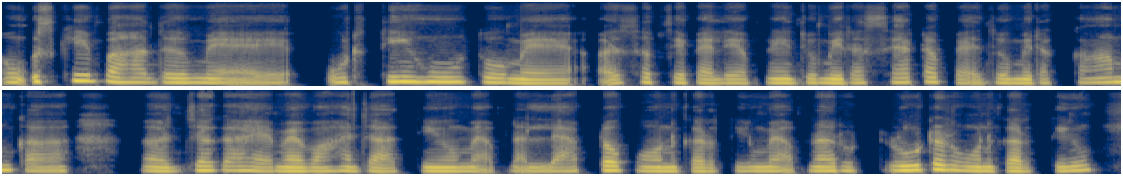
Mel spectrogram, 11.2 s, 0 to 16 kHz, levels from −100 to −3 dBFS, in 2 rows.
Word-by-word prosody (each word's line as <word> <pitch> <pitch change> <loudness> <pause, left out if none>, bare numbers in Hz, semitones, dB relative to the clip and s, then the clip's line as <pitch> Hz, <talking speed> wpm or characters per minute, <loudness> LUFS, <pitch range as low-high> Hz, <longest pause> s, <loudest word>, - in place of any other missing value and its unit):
उसके 220 +4 +3
बाद 190 -5 0 0.2
मैं 85 - -2 0.3
उठती 210 +3 +1
हूँ 205 -1 +5
तो 190 -3 +1
मैं 145 -2 +1
अ, 150 - -2
सबसे 180 +1 -4
पहले 160 -1 -2
अपने 165 +1 0
जो 165 +1 -4
मेरा 165 0 +2
सेटअप 195 +1 -3
है - - -4
जो 165 - 0
मेरा 160 0 0
काम 185 +4 0
का - - -2 0.5
अ, 160 - +2
जगह 180 +4 0
है 160 - -2
मैं 160 0 +4
वहाँ 160 +2 -1
जाती 150 +1 -3
हूँ 155 0 +4
मैं 160 - -1
अपना - - -9
लैपटॉप 160 +3 0
ऑन 160 - +4
करती 150 +2 -4
हूँ 160 - 0
मैं 165 - +1
अपना 165 -1 0
रूट 165 -1 -3
रूटर 200 +3 +5
ऑन 170 -4 +3
करती 155 +2 -1
हूँ 185 +5 +1
165 Hz, 210 wpm, -23 LUFS, 160-190 Hz, 0.5 s, हूँ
